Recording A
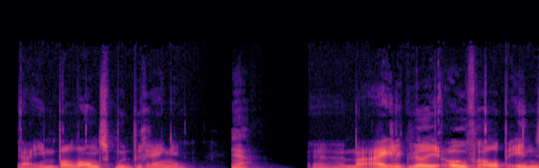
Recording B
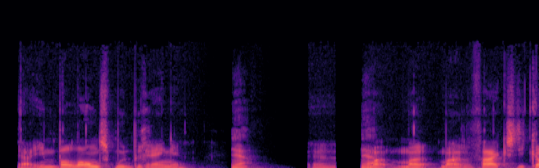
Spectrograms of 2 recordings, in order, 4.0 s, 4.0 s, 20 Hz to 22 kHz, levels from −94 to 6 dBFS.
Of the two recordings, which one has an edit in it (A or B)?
B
